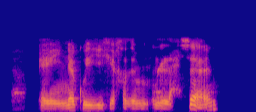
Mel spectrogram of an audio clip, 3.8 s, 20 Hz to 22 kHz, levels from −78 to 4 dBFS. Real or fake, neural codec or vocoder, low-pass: real; none; 5.4 kHz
